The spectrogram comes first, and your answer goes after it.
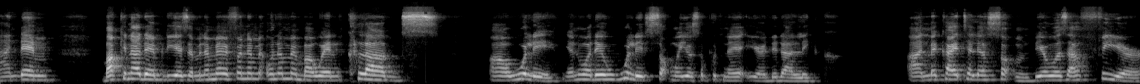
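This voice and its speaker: On a very clean recording with a silent background, a woman in a Jamaican accent speaks at a fairly quick pace in an animated tone and a fairly high pitch. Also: ordinary pitch variation. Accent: Jamaican, with patois. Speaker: livestream host. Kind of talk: casual chat. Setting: livestream.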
